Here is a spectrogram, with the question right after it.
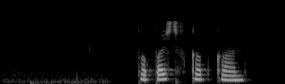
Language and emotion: Russian, neutral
